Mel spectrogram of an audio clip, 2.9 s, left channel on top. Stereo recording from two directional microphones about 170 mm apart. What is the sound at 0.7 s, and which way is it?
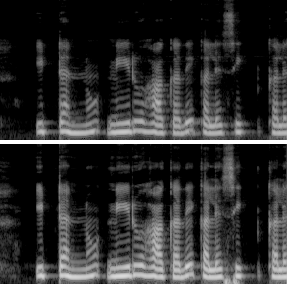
Speech, 25° right (ahead or behind).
